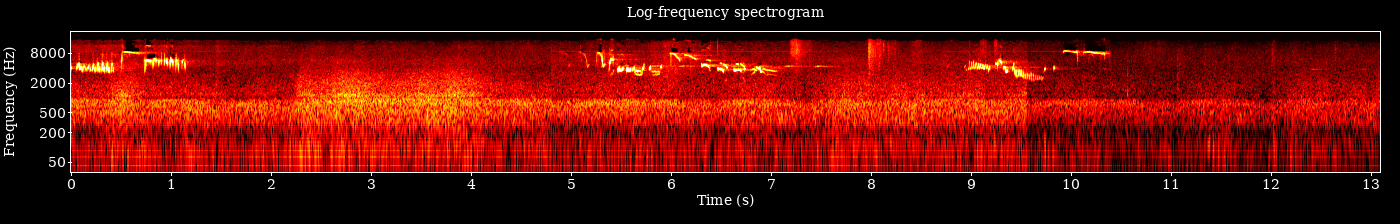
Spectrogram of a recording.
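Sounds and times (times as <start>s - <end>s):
thin bird whistle: 0.0s - 1.2s, 5.0s - 7.6s, 9.0s - 10.4s
songbirds chirping: 0.0s - 1.5s, 4.7s - 7.8s, 8.7s - 10.4s
outdoor background hiss: 0.0s - 13.0s.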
